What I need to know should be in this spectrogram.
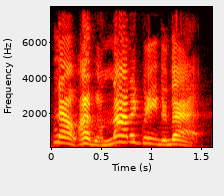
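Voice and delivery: very high mock outburst; hammed-up high-pitched defiance; indignant refusal. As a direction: refuse in a squealed huff. Acted refusal in retold argument.

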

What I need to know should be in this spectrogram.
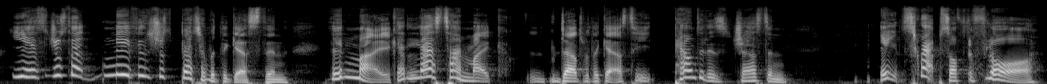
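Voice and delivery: very high, put-on wheedling boss; Faye impression voice. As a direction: ask in a squeaky-high imitation of Faye. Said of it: "Faye is like".

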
